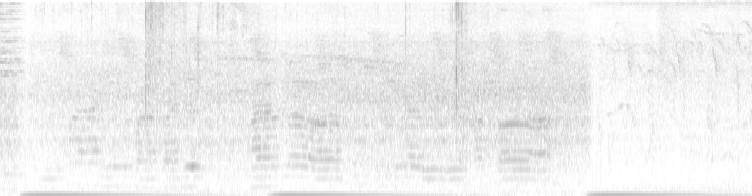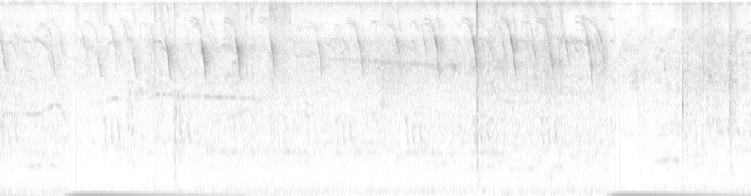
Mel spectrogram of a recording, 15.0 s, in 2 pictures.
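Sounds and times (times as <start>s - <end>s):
low rumbling noise: 0.0s - 8.8s
birds chirping: 0.0s - 15.0s.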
